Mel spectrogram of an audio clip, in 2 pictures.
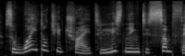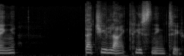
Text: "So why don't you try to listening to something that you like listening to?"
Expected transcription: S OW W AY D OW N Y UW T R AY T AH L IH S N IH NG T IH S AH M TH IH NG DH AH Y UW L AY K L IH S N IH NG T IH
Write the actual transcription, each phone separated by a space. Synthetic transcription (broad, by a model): S OW W AY D OW N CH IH T R AY T AH L IH S N IH NG T IH S AH M TH IH NG DH AH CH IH L AY K L IH S N IH NG T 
